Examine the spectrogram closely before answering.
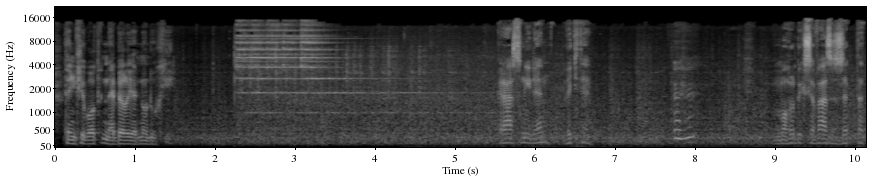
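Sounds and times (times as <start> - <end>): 
tram rumbling along its rails: 0.0 - 10.1
speech: 0.1 - 1.7, 5.6 - 6.8, 7.7 - 8.1, 9.0 - 10.1.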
